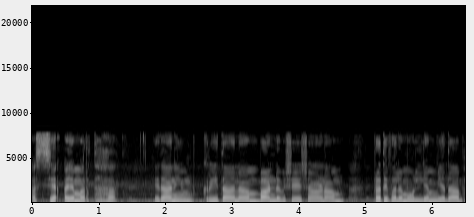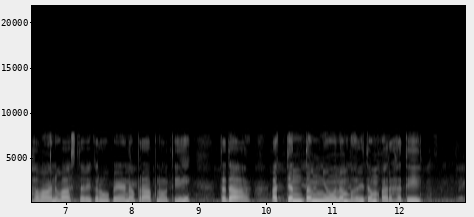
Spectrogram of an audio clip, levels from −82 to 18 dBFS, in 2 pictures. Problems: constant background noise, background conversations at intervals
